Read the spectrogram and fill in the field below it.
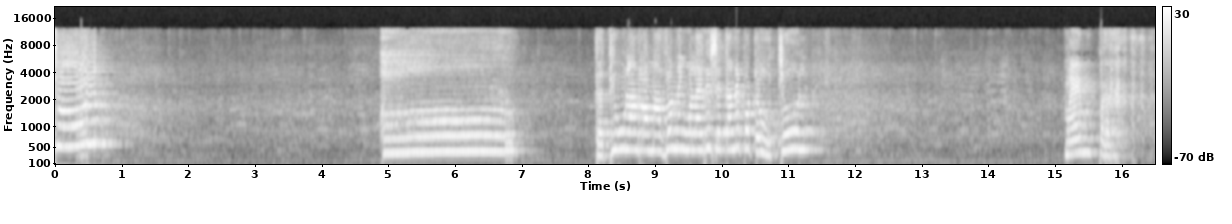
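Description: A young woman sings loudly into a microphone through loudspeakers, in long held phrases with pauses between them.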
